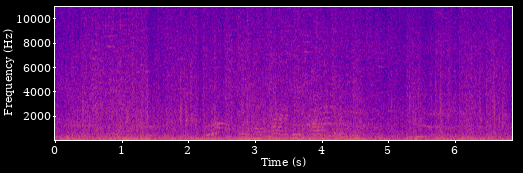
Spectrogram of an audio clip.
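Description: Magic spells crackle and burst in rapid, dense blasts.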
